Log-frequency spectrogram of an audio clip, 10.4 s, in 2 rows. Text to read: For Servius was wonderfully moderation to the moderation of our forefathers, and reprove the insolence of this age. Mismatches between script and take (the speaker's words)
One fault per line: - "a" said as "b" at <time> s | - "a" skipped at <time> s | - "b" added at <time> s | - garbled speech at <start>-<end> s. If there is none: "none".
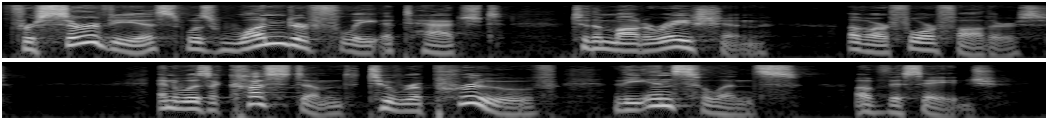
- "moderation" said as "attached" at 1.9 s
- "was accustomed to" added at 6.1 s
